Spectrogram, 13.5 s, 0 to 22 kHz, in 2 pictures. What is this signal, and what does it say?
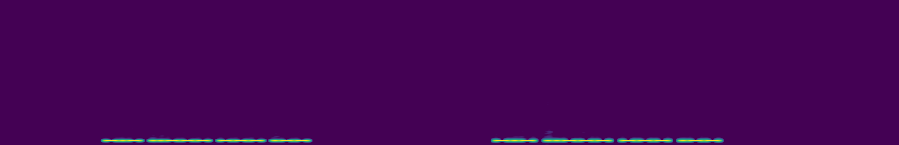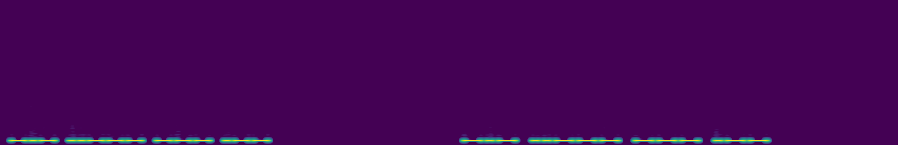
Morse code, heard as a keyed tone, about 34 wpm, 700 Hz. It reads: K2OW K2OW K2OW K2OW
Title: Speed Racing - USA 1x2 Call Signs 28wpm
